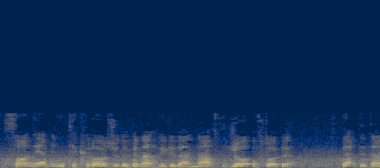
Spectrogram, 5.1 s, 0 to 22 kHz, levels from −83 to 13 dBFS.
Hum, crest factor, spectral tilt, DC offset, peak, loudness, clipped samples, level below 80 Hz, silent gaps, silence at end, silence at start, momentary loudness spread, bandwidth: none; 14 dB; -8 dB/octave; under 0.1%; -2 dBFS; -16 LUFS; under 0.1%; -52 dBFS; none; 0 s; 0 s; 8 LU; 7.2 kHz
